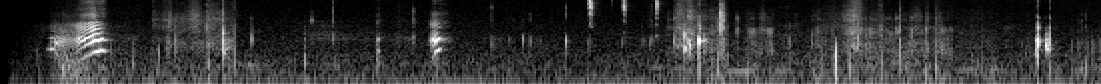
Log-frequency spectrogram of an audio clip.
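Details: Infant, soft sudden squeaky catches recurring irregularly in a quiet room alongside infant fussing: hiccups.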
